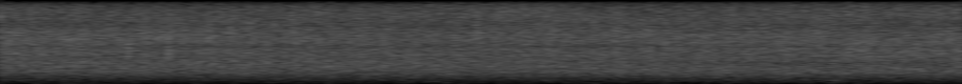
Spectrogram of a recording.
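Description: Small waterfall in a rainforest, a soft, steady trickling rush of water heard at low level, continuous and without speech.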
